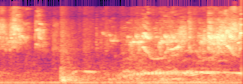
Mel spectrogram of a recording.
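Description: A pair of doves in a cage coos softly among busy chirping from nearby birds, with a short rustle or flap near the start and no voices.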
